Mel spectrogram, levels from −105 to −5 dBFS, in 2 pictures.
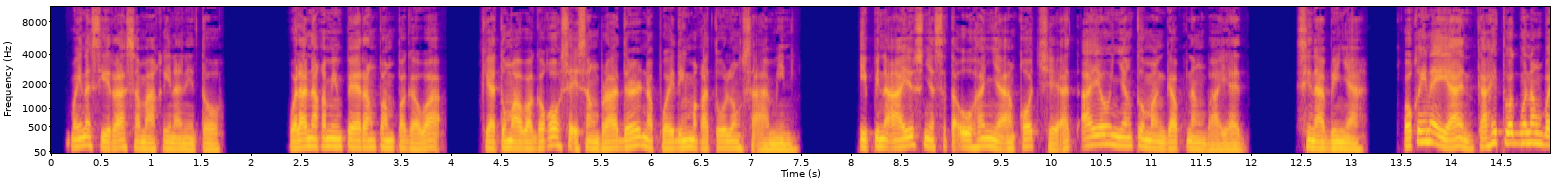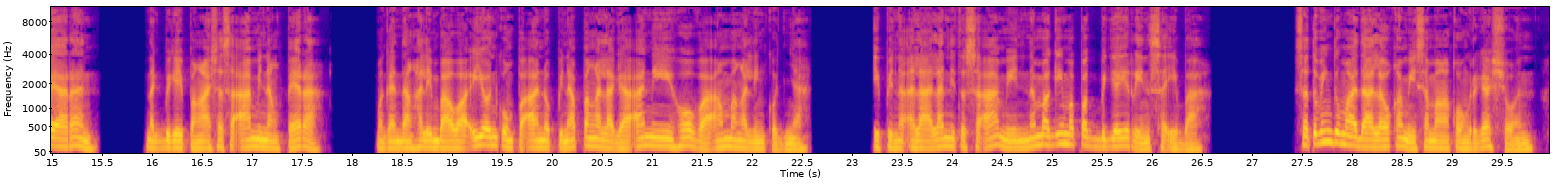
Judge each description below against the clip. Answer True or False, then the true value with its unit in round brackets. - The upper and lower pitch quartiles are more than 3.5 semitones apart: True (4.0 semitones)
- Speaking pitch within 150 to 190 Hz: False (115 Hz)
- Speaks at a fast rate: True (160 wpm)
